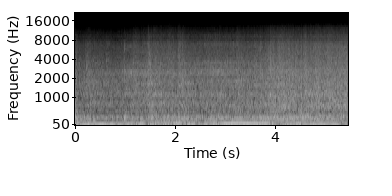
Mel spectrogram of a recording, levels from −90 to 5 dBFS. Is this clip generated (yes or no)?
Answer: no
